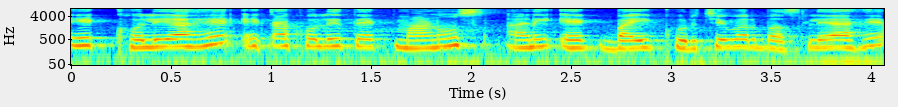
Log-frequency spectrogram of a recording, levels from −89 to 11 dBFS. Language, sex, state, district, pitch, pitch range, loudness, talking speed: Marathi, female, Maharashtra, Aurangabad, 245 Hz, 230-260 Hz, -17 LUFS, 205 wpm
